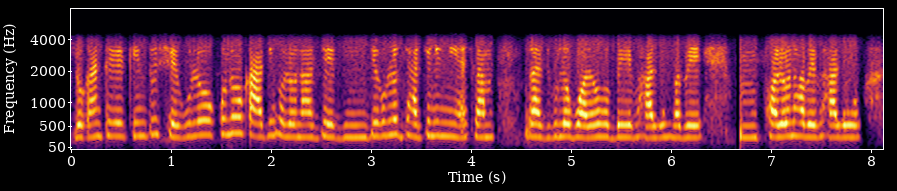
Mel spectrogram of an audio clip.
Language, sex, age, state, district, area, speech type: Bengali, female, 18-30, West Bengal, Birbhum, urban, conversation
